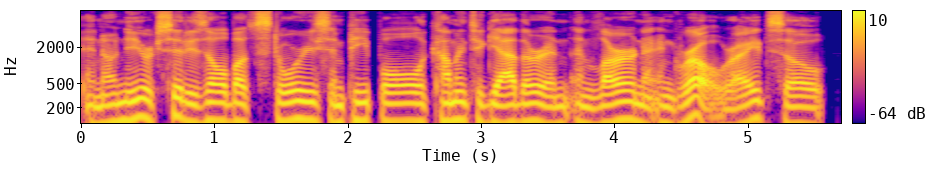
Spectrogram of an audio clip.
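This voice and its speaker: A man, hosting a casual podcast in a relaxed, thoughtful way, pausing to find his words. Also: medium pitch, no room sound, studio quality. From Sweden. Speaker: podcast host.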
